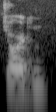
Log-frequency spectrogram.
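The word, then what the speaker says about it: Yordan: closer that Jordan Alvarez spelled with a why they pronounce it Jordan for the youth and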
